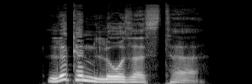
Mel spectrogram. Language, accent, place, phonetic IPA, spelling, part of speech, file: German, Germany, Berlin, [ˈlʏkənˌloːzəstə], lückenloseste, adjective, De-lückenloseste.ogg
- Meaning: inflection of lückenlos: 1. strong/mixed nominative/accusative feminine singular superlative degree 2. strong nominative/accusative plural superlative degree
